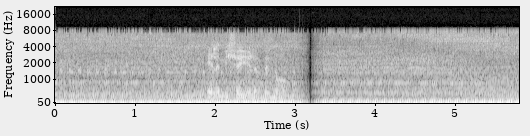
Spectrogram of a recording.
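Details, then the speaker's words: MG TF 115 with Rover K-series 1.6 L petrol engine at idle before an oil change and engine flush: even, steady low hum with no knocks or misses, smooth as a sewing machine. "This is the sound of that beautiful 1.6 L K series engine. Smooth as a sewing machine."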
